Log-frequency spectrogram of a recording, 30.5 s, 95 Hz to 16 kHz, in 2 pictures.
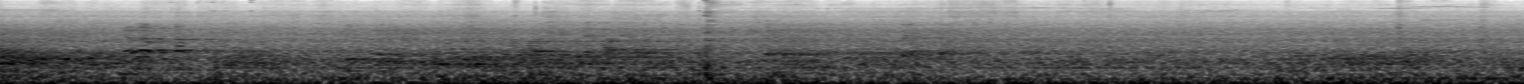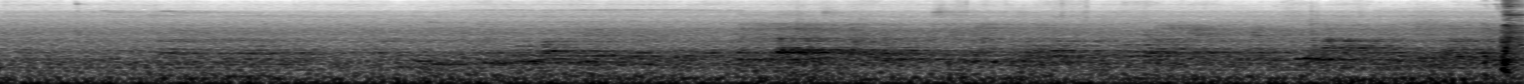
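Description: Faint, indistinct voices of people talking in the background over a steady low hum, the voices a little louder about 23 seconds in.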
